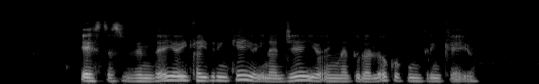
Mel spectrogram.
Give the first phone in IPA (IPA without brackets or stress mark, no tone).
e̞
